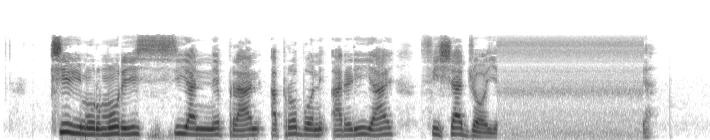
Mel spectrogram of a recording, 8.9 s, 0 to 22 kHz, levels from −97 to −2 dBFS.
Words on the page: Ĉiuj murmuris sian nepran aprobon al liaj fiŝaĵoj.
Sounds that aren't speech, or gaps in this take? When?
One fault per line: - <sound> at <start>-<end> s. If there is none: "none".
none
